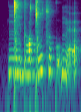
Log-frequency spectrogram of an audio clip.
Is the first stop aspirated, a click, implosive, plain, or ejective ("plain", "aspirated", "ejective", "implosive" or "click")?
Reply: click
